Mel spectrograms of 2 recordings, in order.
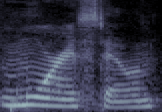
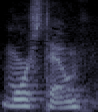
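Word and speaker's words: Morristown: get irritated at how people pronounce morrist Town cuz it's morrist Town yeah but if you say it fast it's mortown or Mor toown like I've heard people just butcher it and I'm like it's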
